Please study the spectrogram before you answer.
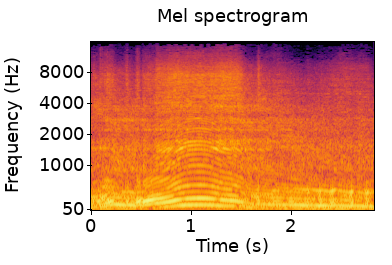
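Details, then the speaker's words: Two-stroke dirt bike after fitting a new carburetor that fixed lean jetting; revs swell and fall, then a fluttery crackle on throttle-off; sounds mechanical rather than lean popping, cause not yet found. "it sounded really really good the next time i wrote it but i was still hearing that like fluttery cracking noise listen"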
